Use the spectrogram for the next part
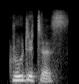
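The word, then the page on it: crudités: Indian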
